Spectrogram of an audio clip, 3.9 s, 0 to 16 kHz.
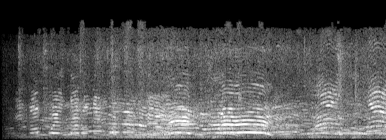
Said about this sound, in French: Les cris de protestation de familles de détenus devant la grille de la prison de Bella Vista. On est là, en Équateur, à 100 de kilomètres de Quito.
